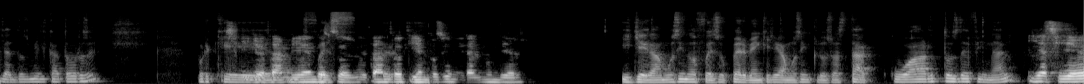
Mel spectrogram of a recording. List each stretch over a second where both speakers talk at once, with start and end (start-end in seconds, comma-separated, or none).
2.2-4.4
